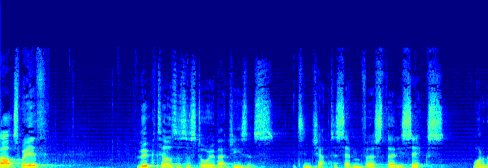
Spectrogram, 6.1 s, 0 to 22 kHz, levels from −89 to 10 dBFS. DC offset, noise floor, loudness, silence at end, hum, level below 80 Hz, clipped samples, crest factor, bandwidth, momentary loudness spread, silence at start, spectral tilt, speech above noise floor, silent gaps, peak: under 0.1%; -58 dBFS; -29 LUFS; 0 s; none; -64 dBFS; under 0.1%; 22 dB; 15.5 kHz; 14 LU; 0 s; -5.5 dB/octave; 31 dB; none; -6 dBFS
